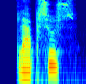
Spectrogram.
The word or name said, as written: lapsus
